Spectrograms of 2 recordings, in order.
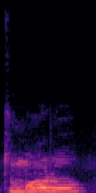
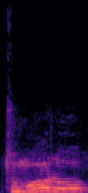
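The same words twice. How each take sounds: The two takes are said the same way.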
